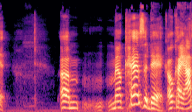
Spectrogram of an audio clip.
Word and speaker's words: Melchizedek: I don't know how to say it um Melchizedek okay I said it right that time priesthood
